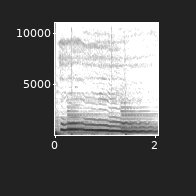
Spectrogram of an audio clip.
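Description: Worship band music: a woman's voice holds one long sung line that slides slowly downward with vibrato, over sustained keyboard chords and a few low kick-drum beats.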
